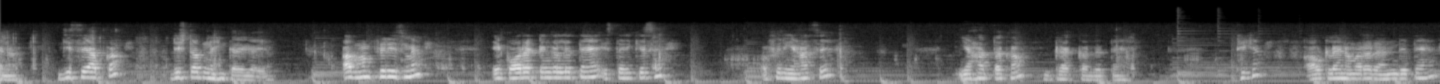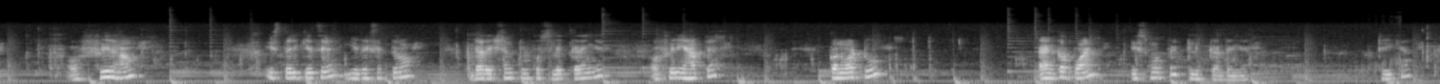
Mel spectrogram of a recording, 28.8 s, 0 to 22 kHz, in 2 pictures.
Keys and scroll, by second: 22.3 ctrl+s, 22.7 ctrl+s, 23.4 ctrl+s, 23.7 ctrl+s.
